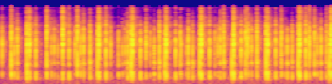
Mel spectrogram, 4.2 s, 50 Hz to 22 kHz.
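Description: Long nails tap rapidly on the painted front of a flat, solid, painted wooden Christmas decoration cutout held by its side pieces. About 29 quick, dry, bright clicks sound with almost no ring and no low end.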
